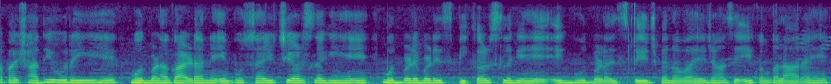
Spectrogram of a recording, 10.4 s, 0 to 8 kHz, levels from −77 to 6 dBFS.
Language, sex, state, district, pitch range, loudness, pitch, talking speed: Hindi, female, Bihar, Begusarai, 175-185 Hz, -13 LUFS, 180 Hz, 195 wpm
